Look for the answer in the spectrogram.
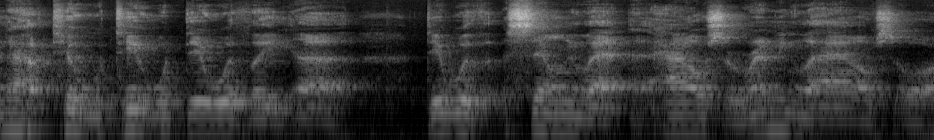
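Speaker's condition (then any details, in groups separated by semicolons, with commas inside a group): Cerebral palsy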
